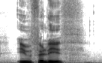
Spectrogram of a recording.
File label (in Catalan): "infeliz", nasals; laboratori fonetica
